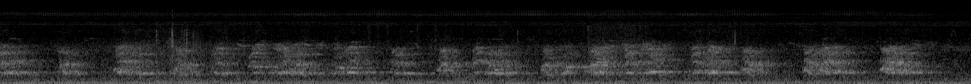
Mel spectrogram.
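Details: At Pouso Alegre in Brazil's Pantanal, a Peach-fronted parakeet feeding on flowers gives a long run of harsh, grating calls, roughly one every 0.7 seconds, over steady hiss and low rumble.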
